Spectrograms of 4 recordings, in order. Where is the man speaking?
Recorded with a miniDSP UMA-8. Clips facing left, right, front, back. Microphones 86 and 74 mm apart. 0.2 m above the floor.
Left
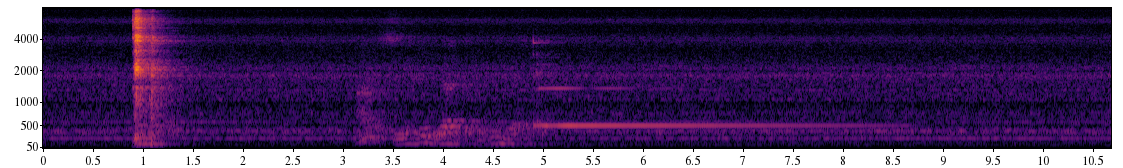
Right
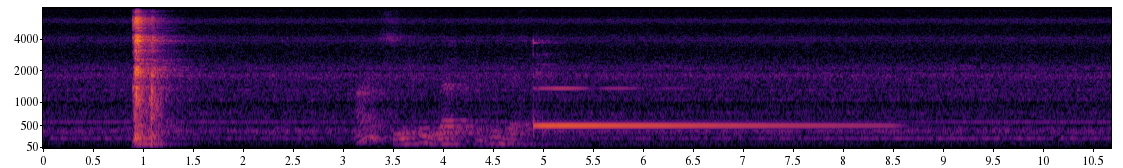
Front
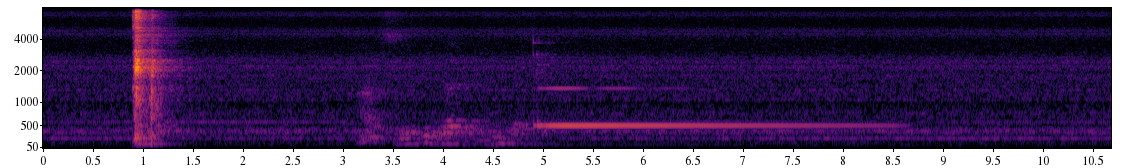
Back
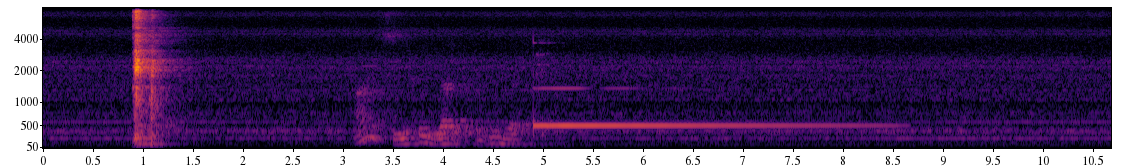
155° right, 9.5 m.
